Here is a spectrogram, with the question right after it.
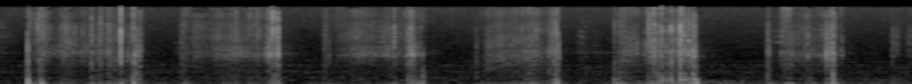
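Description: A white adidas leather sneaker, held empty in one hand, is tapped and scratched across its upper and stripes with long nails. Sharp, dry taps mix with short, rough scratching sounds, mostly low and thudding with brief bright edges and almost no ring.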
